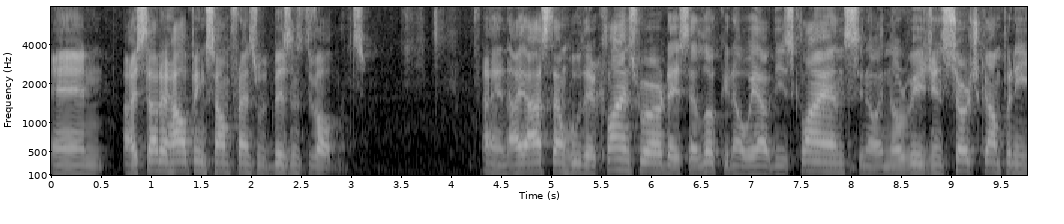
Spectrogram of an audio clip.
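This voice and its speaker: At a moderate pace, a man with a Turkish accent speaks at a fairly high pitch with fairly even intonation. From Turkey (Istanbul). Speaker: entrepreneur. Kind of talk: conference talk. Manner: conversational.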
